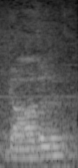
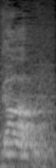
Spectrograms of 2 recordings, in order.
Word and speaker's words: garden: Likewise, garden gives you garden.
